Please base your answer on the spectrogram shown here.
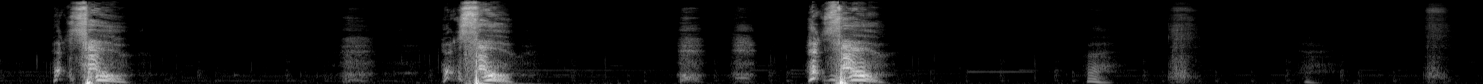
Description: Just some sneezes for y’all no talking.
